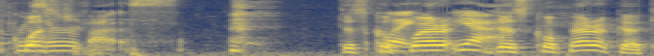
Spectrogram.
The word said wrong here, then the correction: Capoeira: count? I think I'm saying that wrong. Capoeira? The dancing fighting. Capoeira. Yeah, that's the one.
